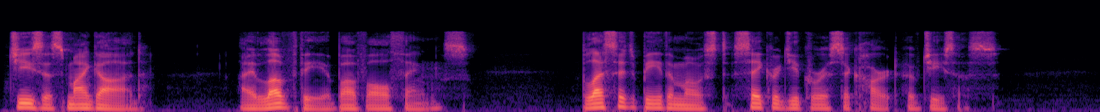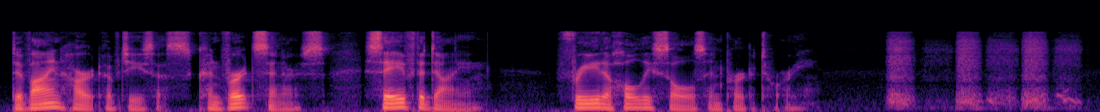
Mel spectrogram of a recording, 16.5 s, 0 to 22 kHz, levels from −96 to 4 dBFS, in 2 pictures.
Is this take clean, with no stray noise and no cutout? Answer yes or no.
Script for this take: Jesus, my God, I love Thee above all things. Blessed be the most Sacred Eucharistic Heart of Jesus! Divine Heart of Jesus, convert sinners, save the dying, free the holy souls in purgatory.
no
